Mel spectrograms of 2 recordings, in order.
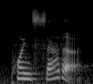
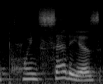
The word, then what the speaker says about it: poinsettia: Then there is the question of how to say poinsettia. Do not be surprised if you hear someone say poinsettia. Both pronunciations are common.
